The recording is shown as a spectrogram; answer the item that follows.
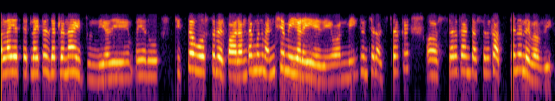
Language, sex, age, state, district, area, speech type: Telugu, female, 45-60, Andhra Pradesh, Srikakulam, rural, conversation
